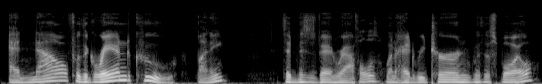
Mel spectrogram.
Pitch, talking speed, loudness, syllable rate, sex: 115 Hz, 200 wpm, -19 LUFS, 4.9 syllables/s, male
